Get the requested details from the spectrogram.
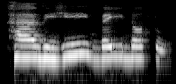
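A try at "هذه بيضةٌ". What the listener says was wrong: Kalau nggak ada alif lam harus bunyi unnya. Baidotun.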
